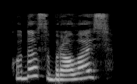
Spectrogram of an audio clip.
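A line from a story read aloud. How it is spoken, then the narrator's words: Shouted after her. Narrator (Russian): крикнул ей вслед Кирилл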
